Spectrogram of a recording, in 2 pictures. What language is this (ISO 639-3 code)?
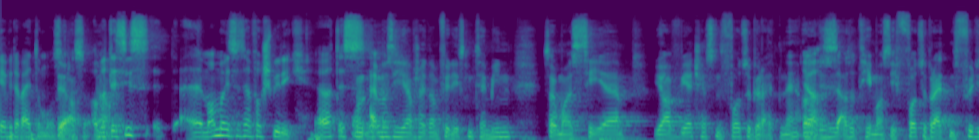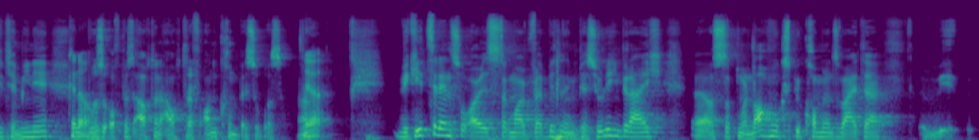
deu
